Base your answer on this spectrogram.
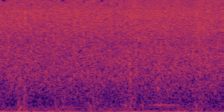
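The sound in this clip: Steady rain falls on someone caught outdoors in it, searching for shelter. A dense, unbroken hiss of drops runs with a soft low rumble underneath and no voices.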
